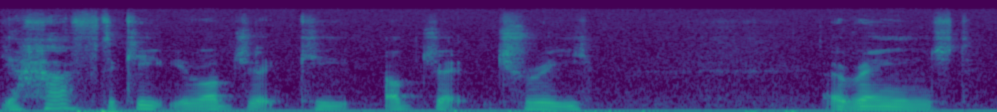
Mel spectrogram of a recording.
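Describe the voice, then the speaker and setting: Audible room echo fills this recording. The voice belongs to a man. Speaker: crypto trading streamer. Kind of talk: live stream tutorial. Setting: live stream. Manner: halting.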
